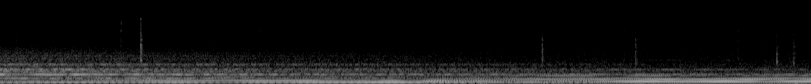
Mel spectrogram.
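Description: Bitwig Poly Grid synthesizer patch, driven by a Markov-chain note sequencer, playing sustained low tones rich in overtones. The notes change about four seconds in and again near the end, with a few faint clicks in between.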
